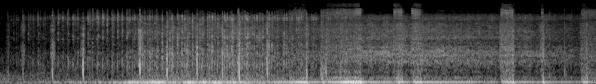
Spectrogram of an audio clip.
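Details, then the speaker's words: Idle after the repair, once two reversed wires were corrected, at near operating temperature: steady, deep idle with a firm, even beat, no misses or stumbles; all cylinders healthy. "S6 now Idol's perfect sounds healthy cylinders are all good it's pretty good temperature so we're pretty close"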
